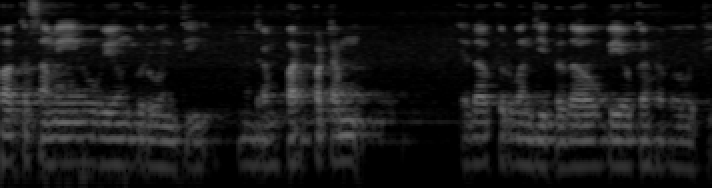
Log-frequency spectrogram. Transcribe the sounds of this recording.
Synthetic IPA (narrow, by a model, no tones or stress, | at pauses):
paːkɐsɐmɐjɐupɐjoŋkuɾuʋɐnt̪imɐnd̪ɐɾɐmpɐɾpɐʈɐm | ɛd̪aːkuɾuʋɐnt̪it̪ɐd̪aːupɐjɔːɡɐɦɐbʱɐʋɐt̪i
